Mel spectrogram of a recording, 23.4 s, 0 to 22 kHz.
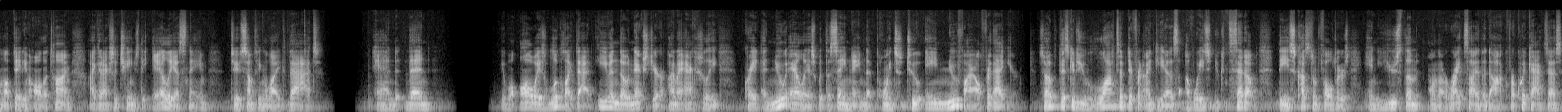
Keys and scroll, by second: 2.5 BackSpace, 4.0 BackSpace, 4.4 Return.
